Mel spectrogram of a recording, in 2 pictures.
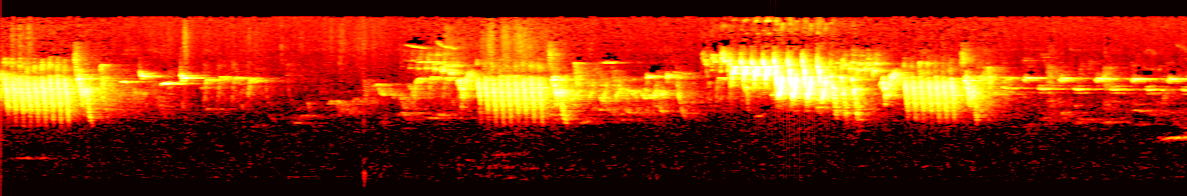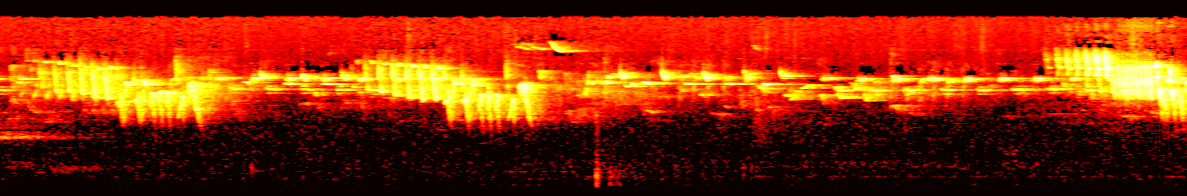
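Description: Small birds chirping and trilling, a quick high trill every few seconds, the loudest about a third of the way in.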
